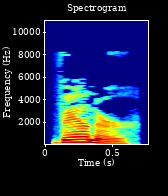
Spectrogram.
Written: vanner

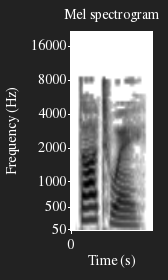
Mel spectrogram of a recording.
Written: thoughtway

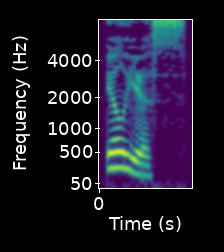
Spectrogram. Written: ilyas

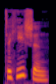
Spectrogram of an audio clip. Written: tahitian

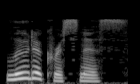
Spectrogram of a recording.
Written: ludicrousness

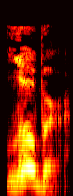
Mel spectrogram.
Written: lobar

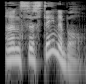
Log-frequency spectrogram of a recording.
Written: unsustainable

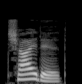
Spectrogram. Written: chided

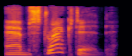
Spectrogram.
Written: abstracted

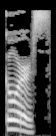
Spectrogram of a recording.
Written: gores

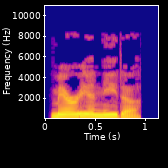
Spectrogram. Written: marianita

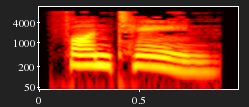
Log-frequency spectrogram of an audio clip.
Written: fontaine

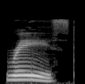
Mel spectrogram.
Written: razed

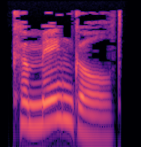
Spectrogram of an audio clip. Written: commingled

